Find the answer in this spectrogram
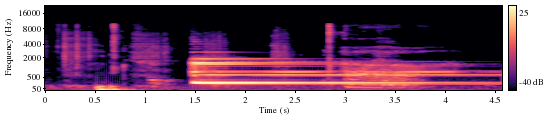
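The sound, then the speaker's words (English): A single mindfulness bell is struck once and rings out with a clear, sustained tone that slowly fades, after a few soft clicks and taps beforehand. “The mindfulness bell.”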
